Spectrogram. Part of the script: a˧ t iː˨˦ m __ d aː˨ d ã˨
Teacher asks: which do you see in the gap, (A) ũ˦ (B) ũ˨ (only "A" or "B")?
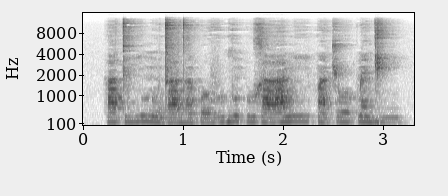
B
